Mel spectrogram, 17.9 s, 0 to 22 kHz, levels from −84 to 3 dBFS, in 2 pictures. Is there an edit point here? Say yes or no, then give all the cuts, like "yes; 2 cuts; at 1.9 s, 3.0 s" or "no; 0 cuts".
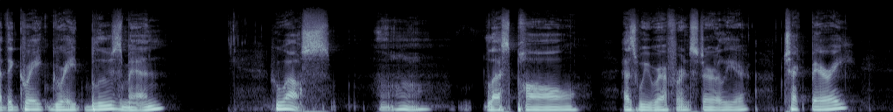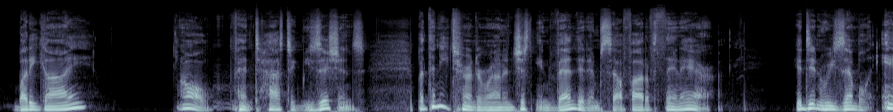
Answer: yes; 1 cut; at 14.3 s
